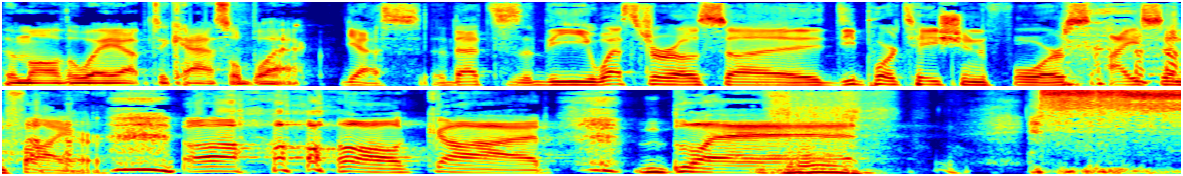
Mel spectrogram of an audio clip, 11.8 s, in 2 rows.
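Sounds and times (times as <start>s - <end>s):
speech: 0.0s - 11.7s
laughter: 5.3s - 8.3s
person hissing at a bad joke: 9.7s - 11.7s.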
